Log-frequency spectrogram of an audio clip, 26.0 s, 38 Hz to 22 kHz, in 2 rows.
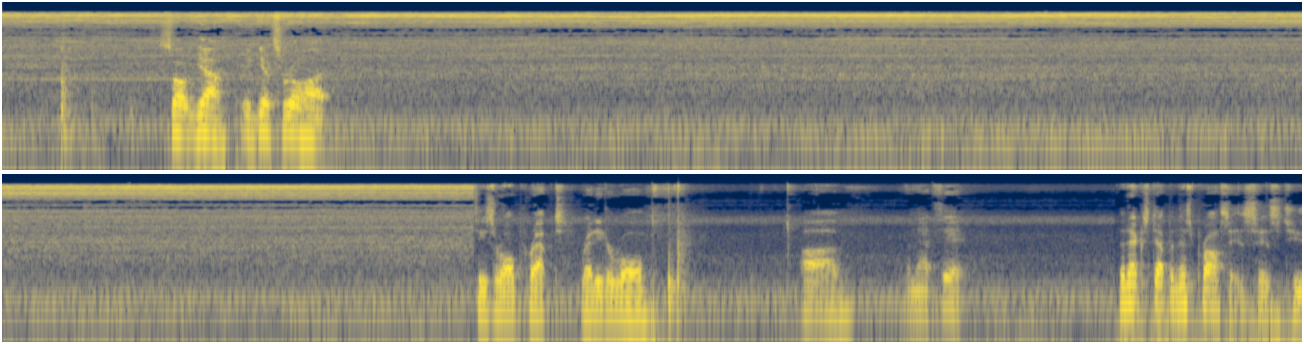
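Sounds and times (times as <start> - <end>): heat gun motor hum: 0.0 - 17.8.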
